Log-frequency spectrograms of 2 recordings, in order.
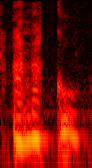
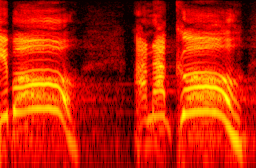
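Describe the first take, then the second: First: Soft, gentle acted address; tender address. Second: High, loud acted call. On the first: Jesus addressing the rejected woman as his child, tender. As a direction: say it softly, like a parent. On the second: Jesus calling to the frightened woman, loud high call. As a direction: call out in short separate bursts.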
